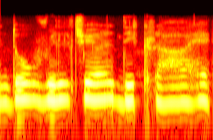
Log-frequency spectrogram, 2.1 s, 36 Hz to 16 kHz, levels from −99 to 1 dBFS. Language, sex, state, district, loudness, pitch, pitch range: Hindi, female, Assam, Kamrup Metropolitan, -14 LUFS, 205 Hz, 190-215 Hz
